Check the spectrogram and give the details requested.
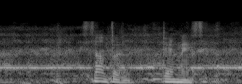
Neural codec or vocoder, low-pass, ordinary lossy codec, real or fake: codec, 16 kHz, 2 kbps, FreqCodec, smaller model; none; none; fake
